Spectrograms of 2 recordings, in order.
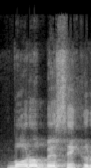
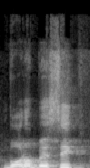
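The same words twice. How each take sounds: The two takes are said the same way.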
